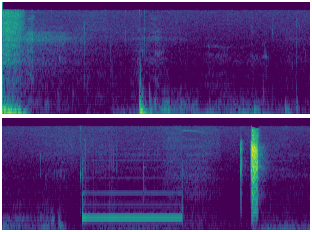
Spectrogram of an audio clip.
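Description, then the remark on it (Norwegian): A single steady electronic ringback tone lasts about a second on an outgoing phone call made from Oddnes Hotel, with handling thumps and clicks before it and a sharp click just after. “Ok, men nå ringer det her.”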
